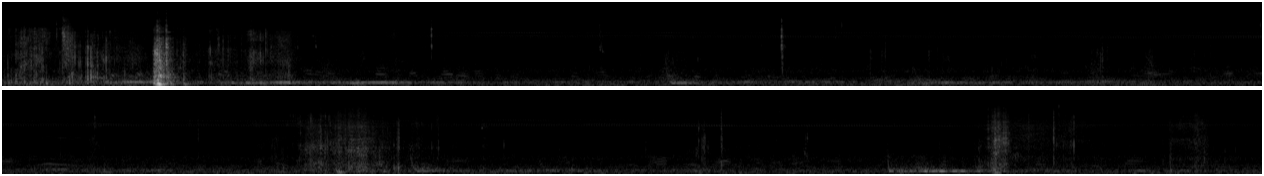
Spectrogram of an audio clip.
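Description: Handling of ice-fishing gear on the ice: a few knocks at the start, the loudest a sharp knock about a second and a half in, then faint scattered clicks and two brief rustles.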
